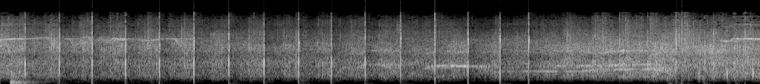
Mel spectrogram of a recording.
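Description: An audience breaks into a long, steady round of applause to thank their officer ahead of his last Sunday with them, a dense wash of clapping with a few sharp claps ticking out in a regular beat on top. No one speaks.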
